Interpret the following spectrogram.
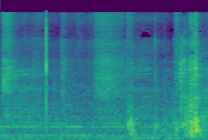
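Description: Faint clicks and handling noise from the charging cable and connector at a Tesla Model X's open charge port, over a faint steady hum, with a louder knock just before the end.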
